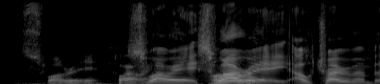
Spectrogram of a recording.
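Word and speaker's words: soirée: Why does your associate need extracting from this Suri? Sorry if I'm mispronouncing that, by the way. Soiree.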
